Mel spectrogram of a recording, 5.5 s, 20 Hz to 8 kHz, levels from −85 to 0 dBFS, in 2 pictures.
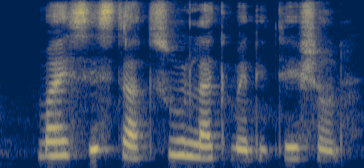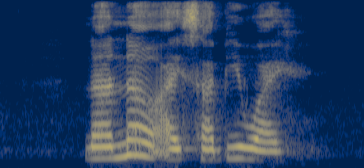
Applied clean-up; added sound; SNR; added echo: none; none; none; none.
